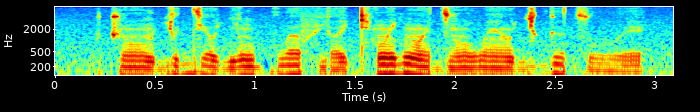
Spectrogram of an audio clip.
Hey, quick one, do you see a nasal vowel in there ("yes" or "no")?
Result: yes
